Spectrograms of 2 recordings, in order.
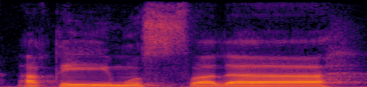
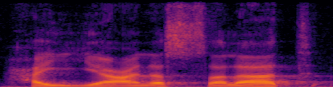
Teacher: سب سے پہلا کام یہ ہے کہ اس تا کو ہاں میں بدلنا ہے · Shown in: first take · صحیح، تا نہیں پڑھیں گے بلکہ ہاں میں بدل دیں گے، ہاں میں بدلنے کے بعد اس کو ساکن بھی کریں گے، جی اس کے بعد ساکن بھی کریں گے. · Term: ہا کا تلفظ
